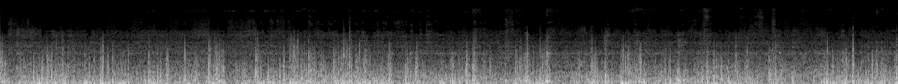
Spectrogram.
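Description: Wind buffeting the microphone at a window of a moving passenger train, over the steady rumble of the carriage running on the rails, with many short clicks as the wheels pass over rail joints and points.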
